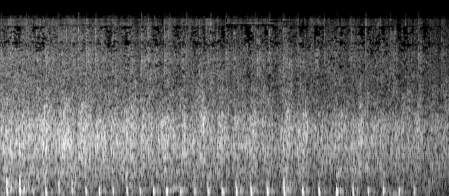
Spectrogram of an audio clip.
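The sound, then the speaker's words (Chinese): Sustained audience applause for Campbell at a Huafan University event, a dense steady wash of many hands clapping at an even, loud level for several seconds with no voices over it. “我们再次热烈掌声，谢谢 Campbell。”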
